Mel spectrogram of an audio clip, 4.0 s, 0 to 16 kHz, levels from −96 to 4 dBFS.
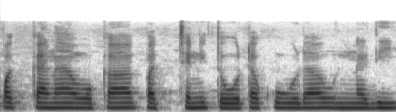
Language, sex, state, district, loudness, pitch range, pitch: Telugu, male, Andhra Pradesh, Sri Satya Sai, -18 LUFS, 155-160 Hz, 155 Hz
